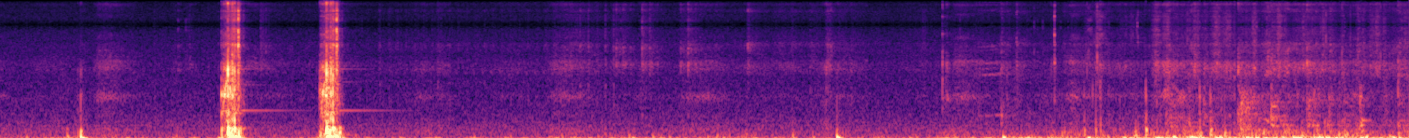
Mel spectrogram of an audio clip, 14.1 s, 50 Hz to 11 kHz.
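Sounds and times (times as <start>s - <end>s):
rustling: 1.8s - 14.0s
faint ringing tone: 2.4s - 4.3s.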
